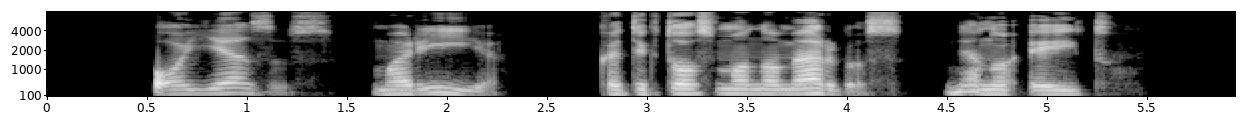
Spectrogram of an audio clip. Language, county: Lithuanian, Vilnius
